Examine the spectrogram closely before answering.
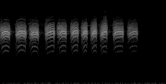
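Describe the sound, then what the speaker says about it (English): A Carolina chickadee gives a rapid series of about a dozen clear, high, buzzy chirps in quick even rhythm, close and distinct against a quiet background before stopping abruptly. "The most common and readily seen is the Carolina chickadee"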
